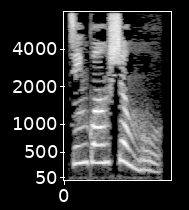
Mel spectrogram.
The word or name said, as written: Jinguang Shengmu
